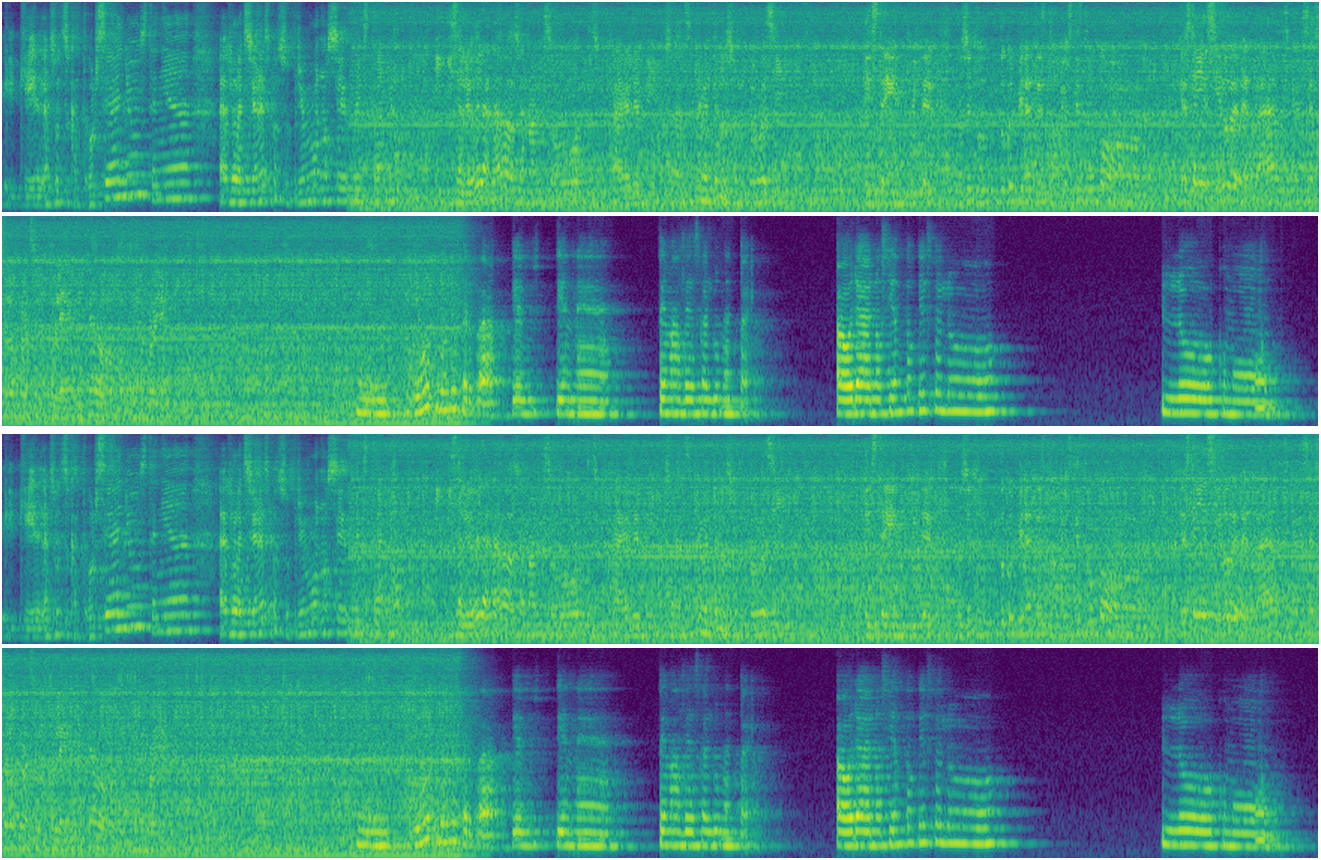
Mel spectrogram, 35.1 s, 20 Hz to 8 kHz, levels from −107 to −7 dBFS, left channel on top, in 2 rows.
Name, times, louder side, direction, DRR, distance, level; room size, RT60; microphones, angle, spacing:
voice 1, 0.0-10.8 11.5-19.8, left 1 dB, ahead, 2 dB, 4.9 m, -26 dB
sound 1, 4.6-23.7, right 1 dB, 85° right, 7.9 m, -25 dB
voice 2, 22.3-24.7 25.0-25.7 26.3-27.6 28.7-30.8 33.0-34.6, left 1 dB, 45° left, 4 dB, 2.3 m, -20 dB
26.5 x 13.0 x 9.8 m, 0.90 s
head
